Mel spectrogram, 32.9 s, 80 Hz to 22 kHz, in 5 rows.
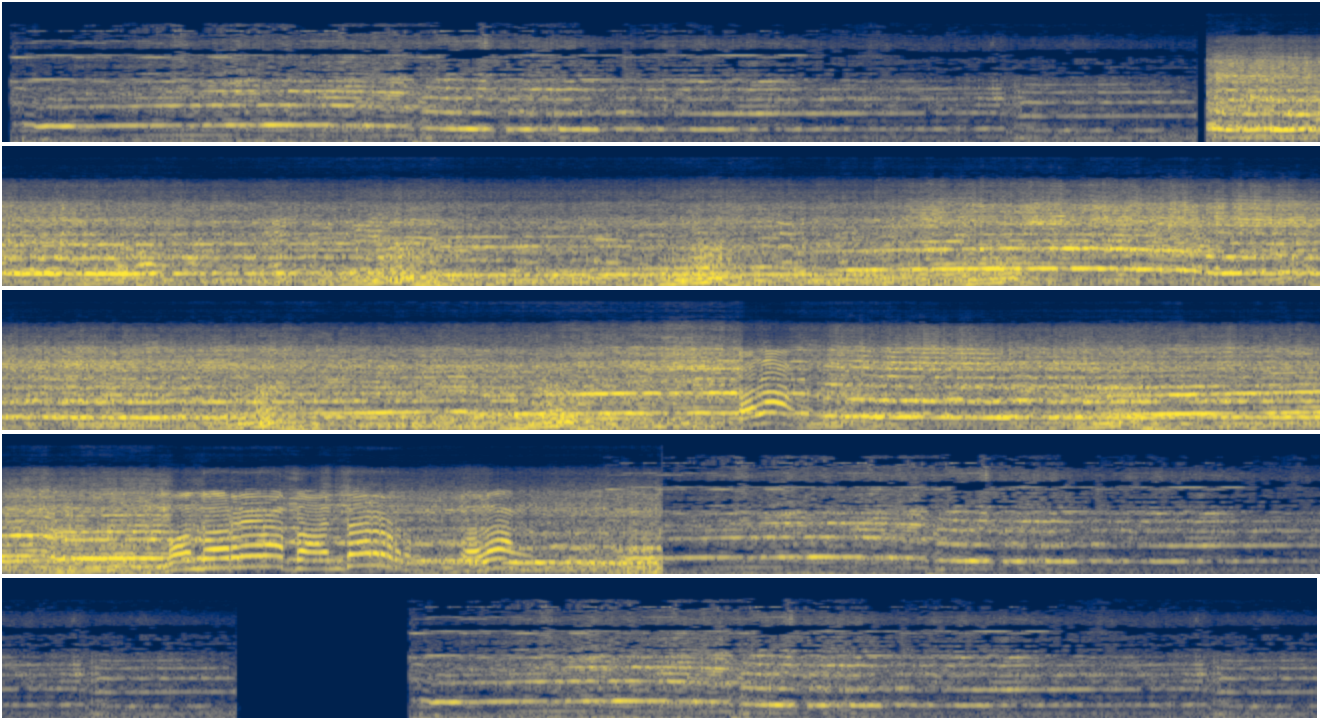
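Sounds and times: racing motorcycle engines revving: 0.2 - 5.1, 6.0 - 26.9, 28.5 - 32.9.

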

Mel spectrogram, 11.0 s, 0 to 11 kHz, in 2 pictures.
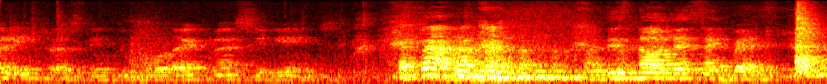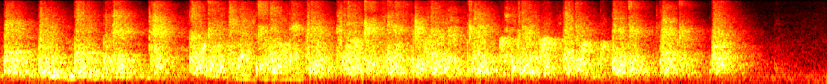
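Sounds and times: audience applauding: 5.3 - 10.6.

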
